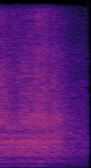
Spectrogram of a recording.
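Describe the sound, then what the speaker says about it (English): A tuk-tuk's small engine runs in Sri Lanka with a steady, close, buzzing rumble that eases slightly toward the end of the brief moment. "now we are gonna go in a tuk-tuk so that we reach faster"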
